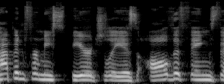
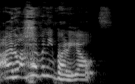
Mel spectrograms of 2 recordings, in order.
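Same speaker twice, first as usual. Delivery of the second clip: near tears, tearful, higher-pitched voice; 7 semitones higher than usual. Speaking to Annie, about to cry. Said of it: "I'm going to cry saying this too".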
